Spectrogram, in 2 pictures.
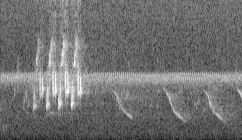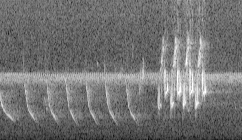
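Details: Dickcissel song: short loud bursts of four quick stuttered, buzzy notes, separated by a run of fainter descending slurred whistles repeated about twice a second, over a steady high continuous tone.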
